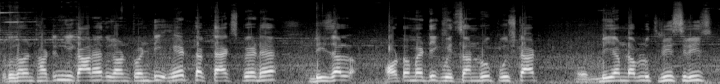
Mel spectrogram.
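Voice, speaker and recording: A man giving an eager, teleshopping-style car sales pitch, hammering points home by repetition. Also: fairly even intonation, brisk, a little mellow. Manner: eager teleshopping-style selling, emphatically repeating prices. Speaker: used-car dealer presenting stock. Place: outdoors at a car lot. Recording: noisy outdoor car-lot sound.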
